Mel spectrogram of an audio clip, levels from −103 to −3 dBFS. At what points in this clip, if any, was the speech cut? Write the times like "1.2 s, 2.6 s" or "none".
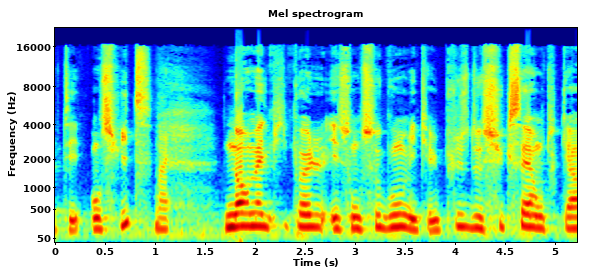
none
